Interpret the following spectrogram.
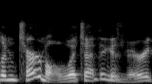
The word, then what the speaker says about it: Termel: One, his name is pronounced Termel. According to Baseball Reference, it rhymes with thermal. It is not Termel.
